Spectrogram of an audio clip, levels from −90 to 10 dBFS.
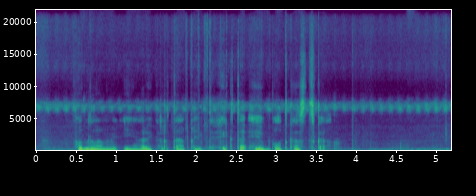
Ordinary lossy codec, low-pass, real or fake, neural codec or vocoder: none; none; fake; vocoder, 44.1 kHz, 128 mel bands, Pupu-Vocoder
